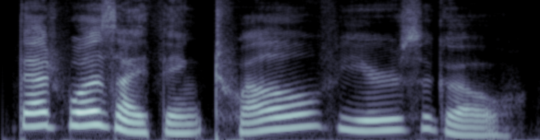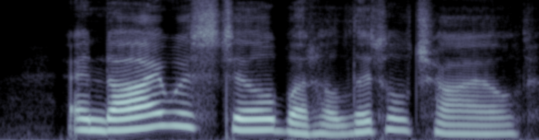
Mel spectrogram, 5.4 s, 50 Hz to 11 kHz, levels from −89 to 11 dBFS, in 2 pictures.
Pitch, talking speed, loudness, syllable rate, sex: 210 Hz, 165 wpm, -18 LUFS, 3.7 syllables/s, female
